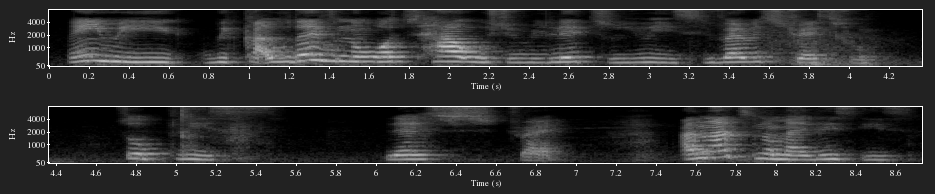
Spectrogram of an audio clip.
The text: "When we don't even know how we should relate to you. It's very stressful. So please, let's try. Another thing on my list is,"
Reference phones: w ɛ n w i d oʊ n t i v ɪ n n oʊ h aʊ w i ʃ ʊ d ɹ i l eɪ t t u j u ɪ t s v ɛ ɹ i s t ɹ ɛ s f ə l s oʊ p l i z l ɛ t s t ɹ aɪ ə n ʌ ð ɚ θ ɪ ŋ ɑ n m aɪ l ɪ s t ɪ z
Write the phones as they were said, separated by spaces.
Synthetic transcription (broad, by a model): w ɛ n w i d oʊ n t i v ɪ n n oʊ h aʊ w i ʃ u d ɹ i l eɪ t t u j u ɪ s v ɛ ɹ i s t ɹ ɛ s f ə l s oʊ p l i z l ɛ t s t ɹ aɪ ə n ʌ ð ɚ t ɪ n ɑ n m aɪ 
